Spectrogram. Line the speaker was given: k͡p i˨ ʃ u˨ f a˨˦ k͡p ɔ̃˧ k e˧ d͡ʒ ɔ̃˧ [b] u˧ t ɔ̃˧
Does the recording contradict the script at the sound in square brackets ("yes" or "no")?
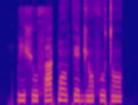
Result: yes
